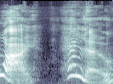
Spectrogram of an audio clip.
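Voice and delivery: put-on very high, very loud, shrill, crackling old woman voice. Narrating a scene, a voice calls from across the room, crackling older woman voice. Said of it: "the crackling uh, voice of an older woman".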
